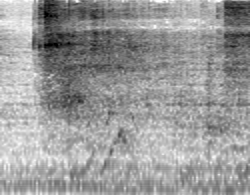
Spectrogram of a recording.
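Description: Ride soundtrack music with sci-fi sound effects: a whoosh and a few quick rising electronic tones about a second in.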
